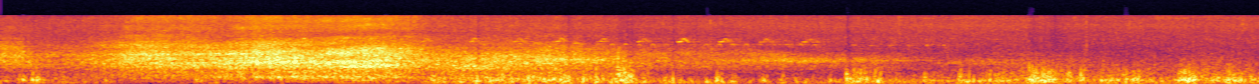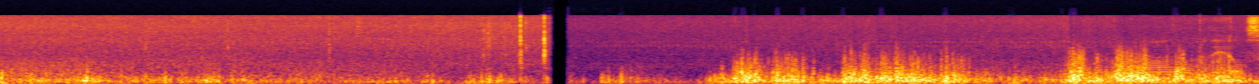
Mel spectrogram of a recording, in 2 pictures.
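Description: Wind gusting on the microphone, with a passing vehicle swelling and fading over the first few seconds.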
